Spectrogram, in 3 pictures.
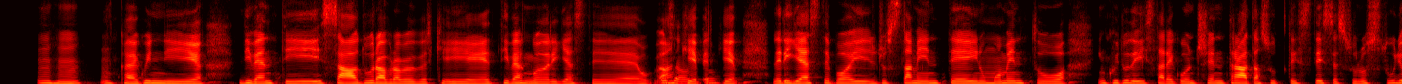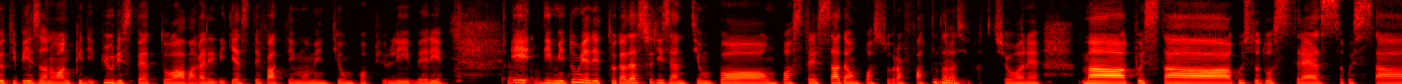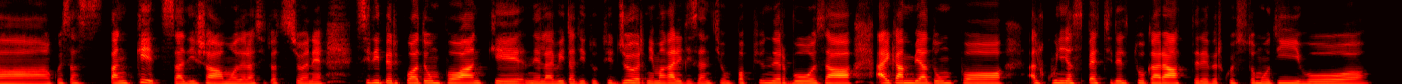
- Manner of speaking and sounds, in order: "proprio" said as "propio"; other background noise; drawn out: "motivo?"
- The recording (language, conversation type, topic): Italian, advice, Come posso stabilire dei limiti e imparare a dire di no per evitare il burnout?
